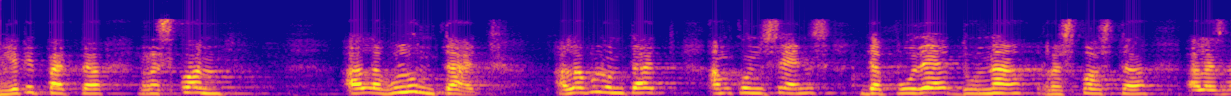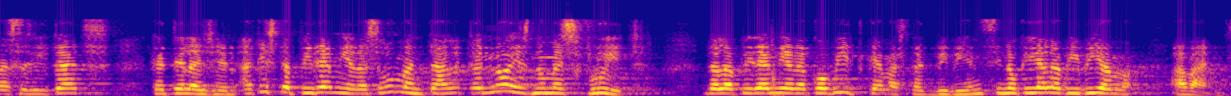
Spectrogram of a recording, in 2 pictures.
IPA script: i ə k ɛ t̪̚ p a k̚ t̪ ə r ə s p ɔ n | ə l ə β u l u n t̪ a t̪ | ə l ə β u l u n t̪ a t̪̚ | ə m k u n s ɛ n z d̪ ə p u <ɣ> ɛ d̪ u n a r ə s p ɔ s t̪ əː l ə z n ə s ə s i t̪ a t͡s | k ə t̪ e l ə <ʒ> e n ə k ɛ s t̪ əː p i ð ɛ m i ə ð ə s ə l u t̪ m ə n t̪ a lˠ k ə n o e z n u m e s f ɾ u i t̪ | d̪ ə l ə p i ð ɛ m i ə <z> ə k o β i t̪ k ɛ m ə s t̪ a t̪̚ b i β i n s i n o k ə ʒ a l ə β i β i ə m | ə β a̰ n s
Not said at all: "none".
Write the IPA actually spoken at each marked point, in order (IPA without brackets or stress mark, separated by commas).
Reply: ð, ʒ, ð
